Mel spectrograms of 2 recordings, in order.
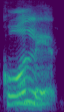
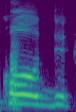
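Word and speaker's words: called: You don't say call it. You don't say cold. No, cold. Like a D.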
